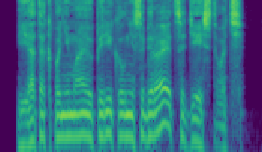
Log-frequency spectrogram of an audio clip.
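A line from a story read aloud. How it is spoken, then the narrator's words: Quiet question. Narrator (Russian): тихо спросил Андреас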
